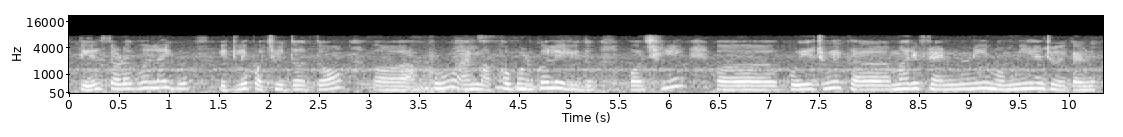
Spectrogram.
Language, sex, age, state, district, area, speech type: Gujarati, female, 18-30, Gujarat, Valsad, rural, spontaneous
